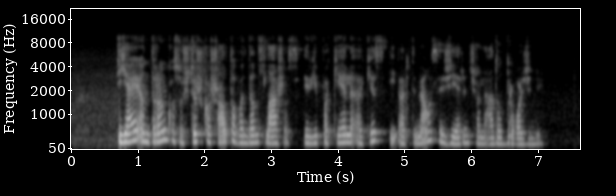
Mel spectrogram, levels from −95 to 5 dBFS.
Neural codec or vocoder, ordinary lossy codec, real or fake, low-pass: none; MP3, 96 kbps; real; 9.9 kHz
